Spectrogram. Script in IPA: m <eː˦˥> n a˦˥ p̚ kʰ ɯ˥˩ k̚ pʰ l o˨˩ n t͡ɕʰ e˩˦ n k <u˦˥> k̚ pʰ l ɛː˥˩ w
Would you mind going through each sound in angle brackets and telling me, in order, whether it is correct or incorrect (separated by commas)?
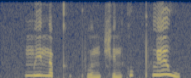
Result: incorrect, incorrect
